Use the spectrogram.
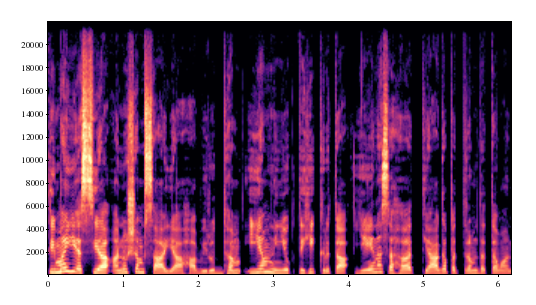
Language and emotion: Sanskrit, neutral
